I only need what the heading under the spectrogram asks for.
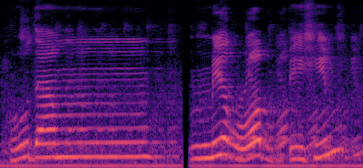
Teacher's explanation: دال کے اوپر 2 زبر ہے، یعنی 2 زبر کی تنوین ہے، اور تنوین کے بعد حروف یرملون میں سے حرف میم آیا ہے، اس لیے یہاں ہم غنہ کے ساتھ ادغام کریں گے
